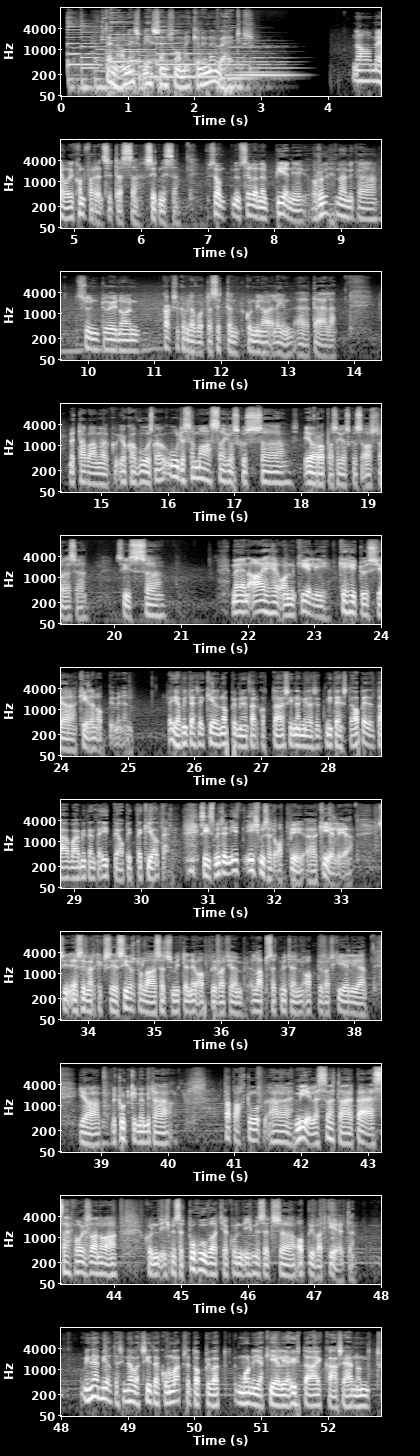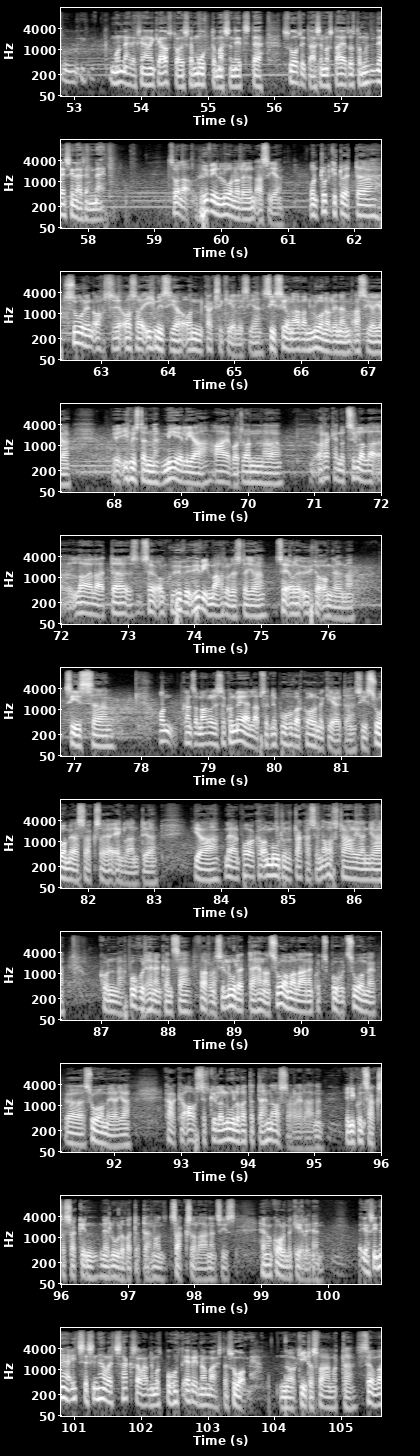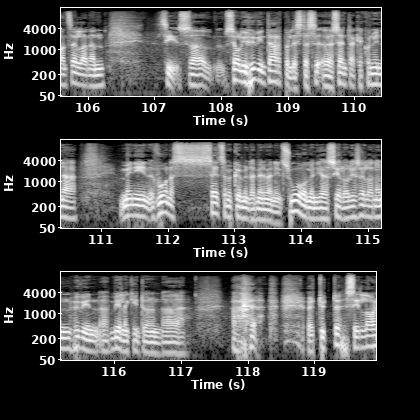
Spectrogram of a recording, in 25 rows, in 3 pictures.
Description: Tämä haastattelu on vuodelta 2010 jolloin minulle tarjoutui tilaisuus kysellä monikielisyyteen liittyviä asioita. Useimmat meista Australiassa asuvista käyttävät ainakin kahta kieltä, joissakin tapauksissa useampia kieliä.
